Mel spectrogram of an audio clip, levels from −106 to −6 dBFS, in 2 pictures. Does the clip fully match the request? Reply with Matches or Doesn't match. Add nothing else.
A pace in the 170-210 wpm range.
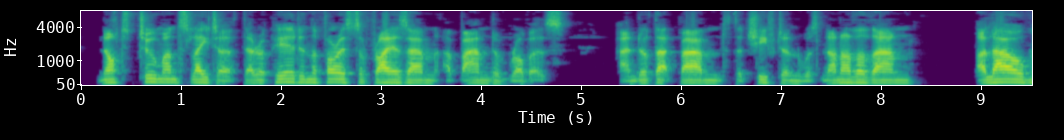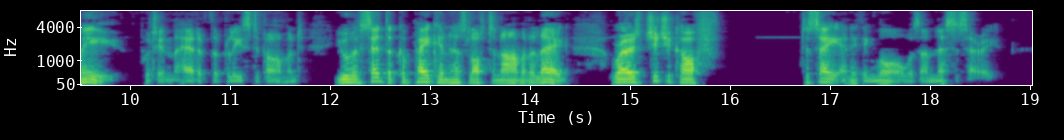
Matches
